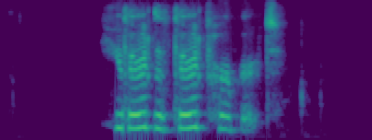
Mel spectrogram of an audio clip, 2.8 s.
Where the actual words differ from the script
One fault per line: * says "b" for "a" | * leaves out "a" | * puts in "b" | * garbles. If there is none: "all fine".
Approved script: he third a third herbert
all fine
